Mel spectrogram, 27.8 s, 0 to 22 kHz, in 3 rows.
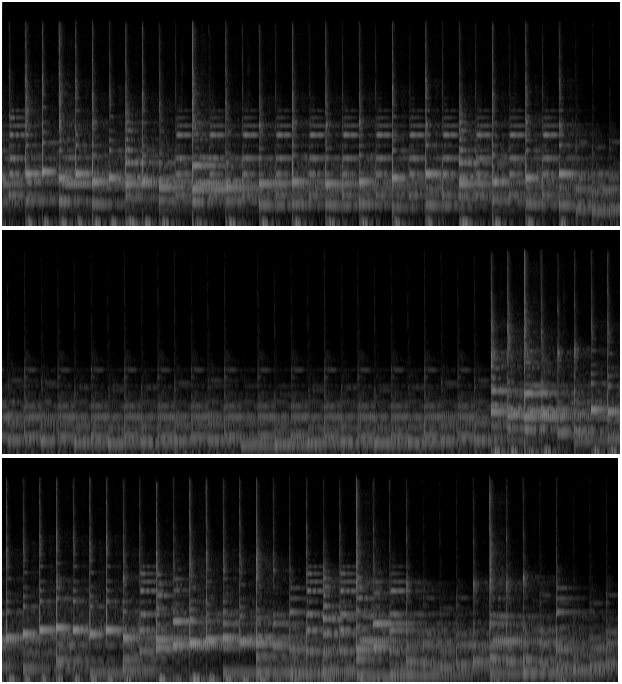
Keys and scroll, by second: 14.7 ], 25.2 ctrl+z.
